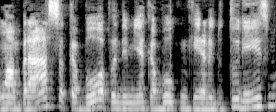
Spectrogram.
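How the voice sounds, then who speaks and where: An unremarkable speaking voice from a woman, fairly low in pitch, with ordinary pitch variation. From Brazil, São Paulo. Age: 60s. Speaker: retired banker and teacher, property auction investor. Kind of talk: interview on live stream. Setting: live stream.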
